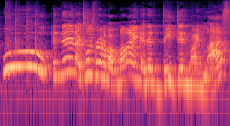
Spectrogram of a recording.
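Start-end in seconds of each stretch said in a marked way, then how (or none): 0.1-1.0 very high, loud woo; cheer. Retold or imitated. Friends cheering at the fake birthday. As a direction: whoop it up. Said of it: "we're like".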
